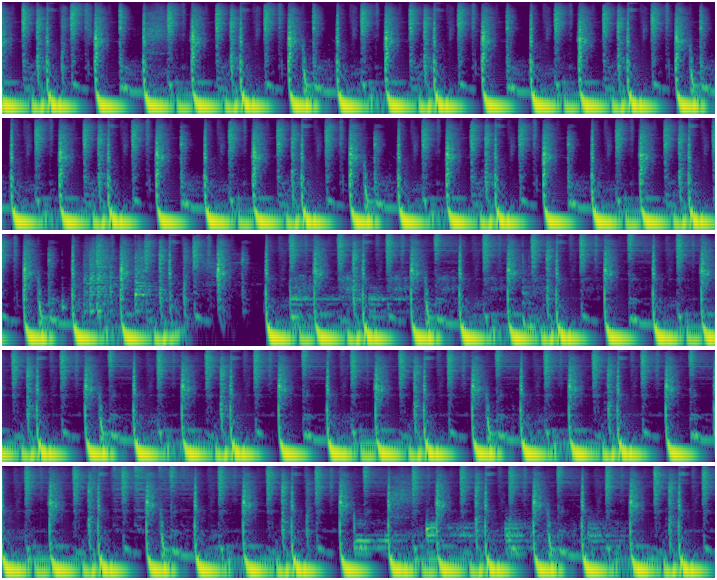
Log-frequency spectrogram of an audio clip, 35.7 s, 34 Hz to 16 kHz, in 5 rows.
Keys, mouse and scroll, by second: 0.3-3.8 middle drag, 3.8 a, 4.9 b, 6.8 g, 9.2 a, 9.5-11.5 middle drag, 12.0 a, 16.2-17.9 middle drag, 16.6 a, 17.9 b, 20.3 g, 22.8 a, 23.5 z, 26.3 middle click, 29.9-34.0 middle drag, 34.4 middle click, 35.2-35.6 right drag.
